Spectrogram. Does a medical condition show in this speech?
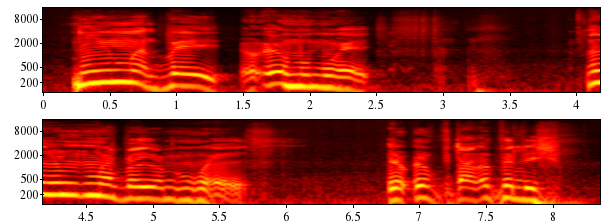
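Yes: cerebral palsy; speech not normal.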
